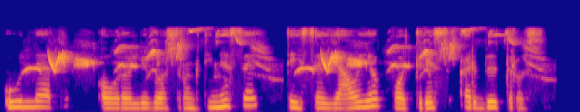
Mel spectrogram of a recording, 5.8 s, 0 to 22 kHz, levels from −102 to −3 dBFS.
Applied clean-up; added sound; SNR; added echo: none; Bird; 2 dB; none.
